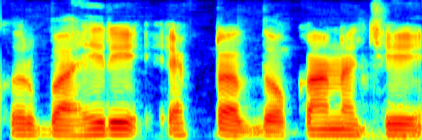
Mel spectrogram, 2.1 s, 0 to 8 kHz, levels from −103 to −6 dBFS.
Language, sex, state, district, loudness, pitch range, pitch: Bengali, male, West Bengal, Malda, -18 LUFS, 115-125 Hz, 125 Hz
